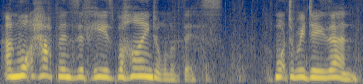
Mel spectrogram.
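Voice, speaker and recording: A woman's voice: on the high side, expressive, a little fast, warm tone, natural voice. An actress playing a confident, teasing female watch officer with a wry edge in a fantasy audio drama. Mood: concerned. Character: bold, playful, catty female watch officer undercover.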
